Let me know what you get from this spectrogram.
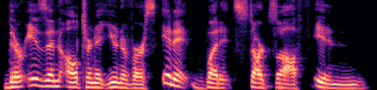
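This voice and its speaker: A man's voice: on the high side, lively intonation, normal speed. A man hosting a podcast in casual, self-deprecating chat, given to giggling. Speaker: podcast host.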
